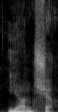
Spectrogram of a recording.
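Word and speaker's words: Yautja: thus gotten himself confused the actual pronunciation of the most used species name for the predator species is something like yancha with that corrected we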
